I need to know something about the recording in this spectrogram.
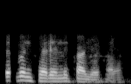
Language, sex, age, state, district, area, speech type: Telugu, male, 18-30, Telangana, Bhadradri Kothagudem, urban, conversation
